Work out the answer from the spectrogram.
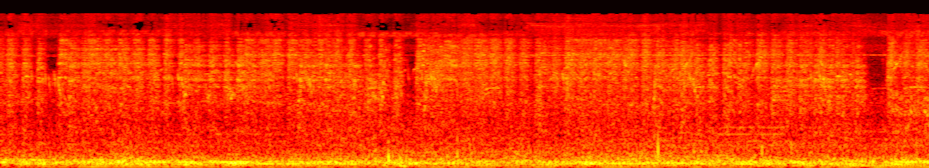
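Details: Loud, steady broadband rumble and hiss, like machinery or a passing vehicle, continues throughout without any animal voice.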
